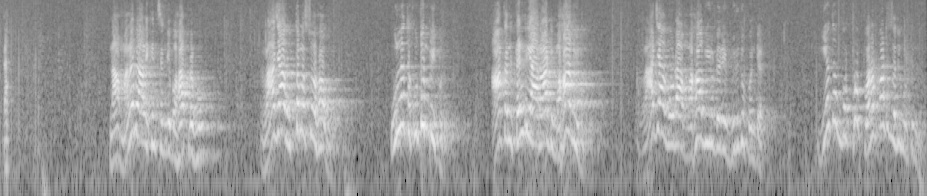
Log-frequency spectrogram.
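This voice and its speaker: A man's voice: very high voice, big pitch swings, brisk, pauses often, sharp tone, heavily acted, low-quality recording. An actor playing a loyal courtier who pleads earnestly and respectfully before a king, in a 1950s film melodrama.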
